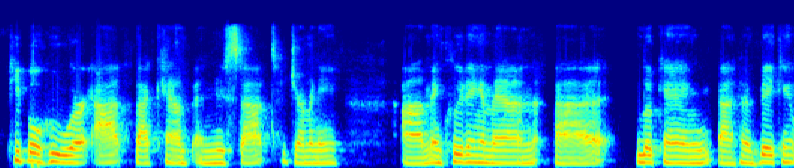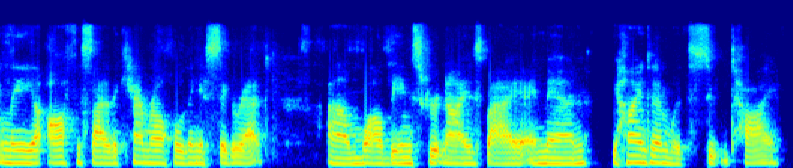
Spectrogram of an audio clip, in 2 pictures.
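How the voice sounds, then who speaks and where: A woman presenting a seminar paper, reading in a measured way with frequent ums and uhs. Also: deep voice, vocal fry, darkish tone. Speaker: academic presenter.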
